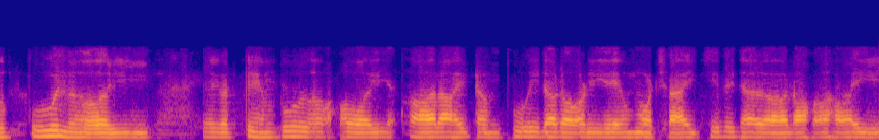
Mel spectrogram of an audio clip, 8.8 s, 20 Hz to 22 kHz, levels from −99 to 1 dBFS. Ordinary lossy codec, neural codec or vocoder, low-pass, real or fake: Opus, 16 kbps; codec, 16 kHz in and 24 kHz out, 0.6 kbps, FireRedTTS-2 codec; 5.4 kHz; fake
